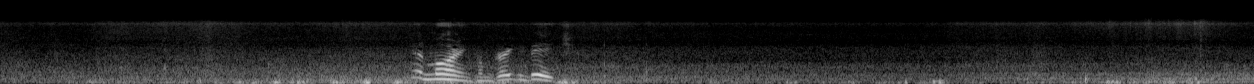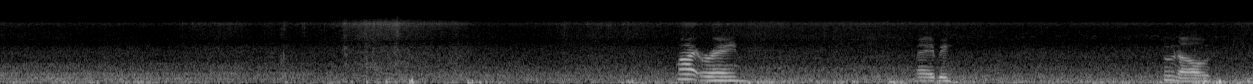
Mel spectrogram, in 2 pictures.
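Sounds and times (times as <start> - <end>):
ocean surf washing onto beach: 0.0 - 25.0
wind gusting on microphone: 0.0 - 25.0.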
